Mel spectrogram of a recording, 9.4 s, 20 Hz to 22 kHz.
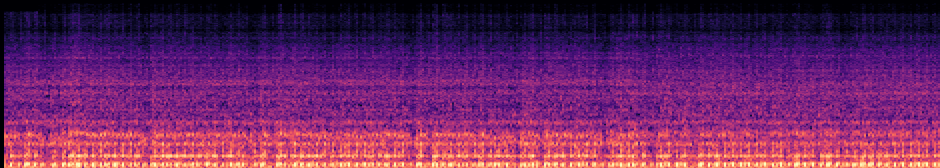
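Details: Ducati Panigale 959 sport motorcycle idling rough and shutting off: deep, uneven throb beating irregularly rather than settling into a smooth rhythm.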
